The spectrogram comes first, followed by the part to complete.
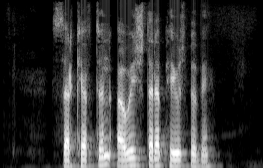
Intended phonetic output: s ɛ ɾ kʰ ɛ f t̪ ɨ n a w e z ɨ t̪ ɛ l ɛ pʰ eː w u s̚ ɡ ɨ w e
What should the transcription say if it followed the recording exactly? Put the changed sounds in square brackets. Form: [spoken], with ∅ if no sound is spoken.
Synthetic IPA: s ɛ ɾ kʰ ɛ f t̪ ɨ n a w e [ʒ] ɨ t̪ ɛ [ɾ] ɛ pʰ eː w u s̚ [b] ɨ [b] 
